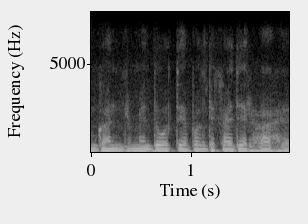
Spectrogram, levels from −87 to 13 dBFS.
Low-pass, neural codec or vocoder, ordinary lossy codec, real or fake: 7.2 kHz; none; Opus, 24 kbps; real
